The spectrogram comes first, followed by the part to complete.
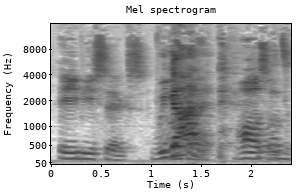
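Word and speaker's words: AB6IX: Pronounced AB6.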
